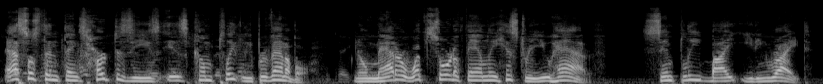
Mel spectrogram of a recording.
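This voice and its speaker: A male reporter narrating a scripted news story in a measured, deliberate way. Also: high voice, lively intonation, darkish tone, slightly rough, no echo.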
